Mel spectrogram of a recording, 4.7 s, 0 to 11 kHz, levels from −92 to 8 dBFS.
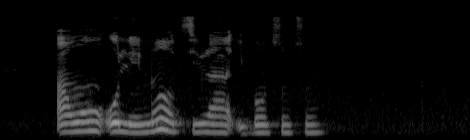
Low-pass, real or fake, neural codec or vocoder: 7.2 kHz; real; none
